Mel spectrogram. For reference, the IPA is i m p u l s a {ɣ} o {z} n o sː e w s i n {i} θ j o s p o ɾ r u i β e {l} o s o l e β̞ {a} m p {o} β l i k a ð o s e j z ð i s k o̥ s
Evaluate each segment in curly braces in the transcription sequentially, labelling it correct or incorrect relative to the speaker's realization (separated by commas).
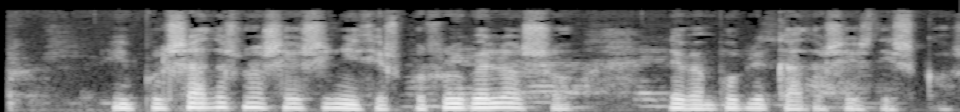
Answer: incorrect, correct, correct, correct, correct, incorrect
